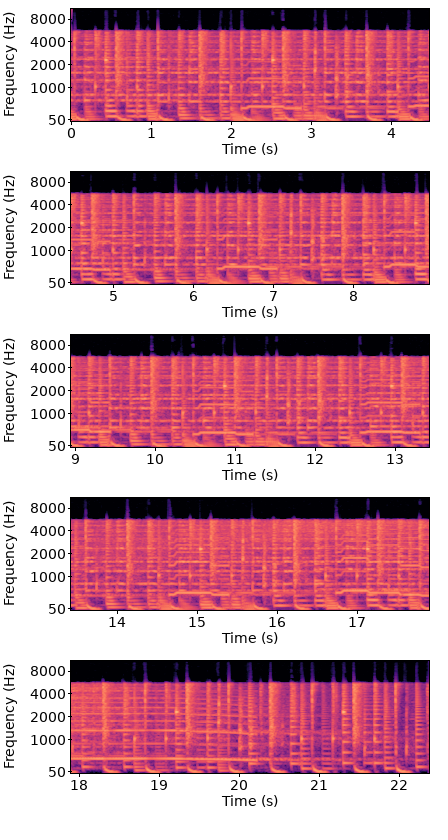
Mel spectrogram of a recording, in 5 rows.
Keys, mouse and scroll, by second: 2.1 click, 2.5 click, 2.6 double click, 3.1 double click, 5.2 click, 6.2 click, 8.4 click, 12.0 click, 12.1 click, 13.1 click, 16.1 click, 18.8 click, 19.4 click, 20.4 click, 21.9 click.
